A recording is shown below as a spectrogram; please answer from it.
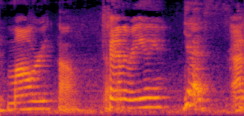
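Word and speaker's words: Mowry: Tia Lowry? No, Maury.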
